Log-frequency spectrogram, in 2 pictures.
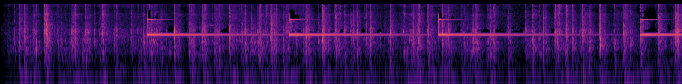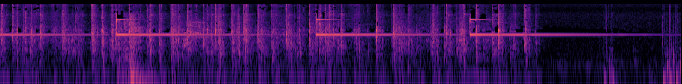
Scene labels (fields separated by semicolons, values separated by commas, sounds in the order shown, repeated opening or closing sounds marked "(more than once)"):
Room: office; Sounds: keyboard typing, phone ringing, door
